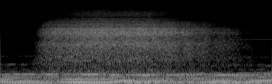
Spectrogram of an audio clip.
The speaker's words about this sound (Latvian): Uztaisiet tādu ar skaņu, ka jūs dzirdat savu ielpu, tad mazliet aizturat elpu un tad lēni izelpa. Tāds tā kā okeāna skaņa, tāds. Ah, un vēl divas elpas tādas skaļas, skaistas, tā lai jūs sadzirdat okeānu un bezgalību sevī.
